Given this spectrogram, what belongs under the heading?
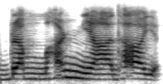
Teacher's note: ನಾವು ಮೊದಲು ಬ್ರಹ್ಮ ಅನ್ನಂಗಿಲ್ಲ ಬ್ರಹ್ಮ ಒಂದು ಮ ಹೇಳಿ ಆಮೇಲೆ ಹ ಹೇಳಬೇಕು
